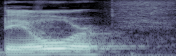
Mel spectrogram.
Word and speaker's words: Beor: I'm not sure how people pronounce it, but that's how I pronounce it, Beor, B-E-O-R.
